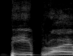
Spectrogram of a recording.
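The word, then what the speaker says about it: de Broglie: तो उसी समय एक साइंटिस्ट डी ब्रॉगली के द्वारा, डी ब्रॉय बोल सकते हो या डी ब्रॉगली स्पेलिंग जो है, तो डी ब्रॉगली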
